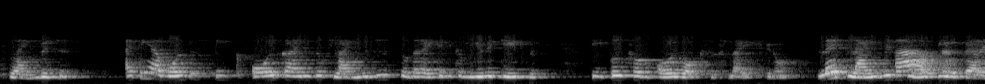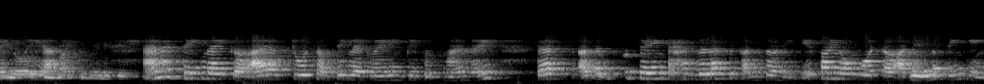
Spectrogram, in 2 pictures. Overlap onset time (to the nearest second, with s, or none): 9 s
